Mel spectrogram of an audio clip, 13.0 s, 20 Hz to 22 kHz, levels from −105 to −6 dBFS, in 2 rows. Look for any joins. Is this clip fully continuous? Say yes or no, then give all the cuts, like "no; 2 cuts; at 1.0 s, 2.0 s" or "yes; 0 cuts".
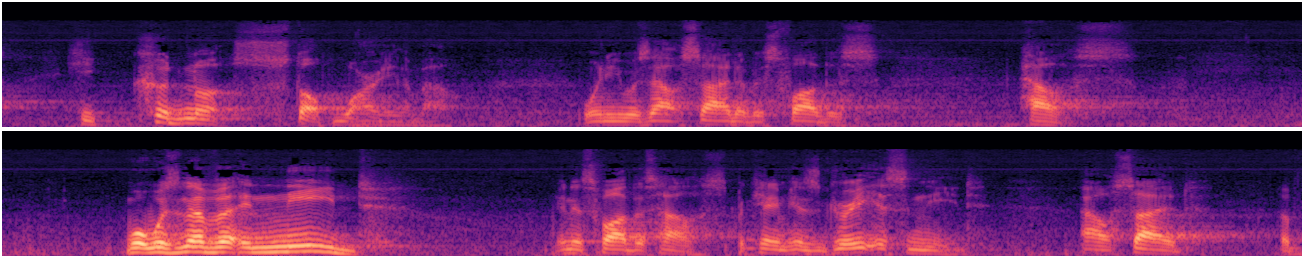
yes; 0 cuts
